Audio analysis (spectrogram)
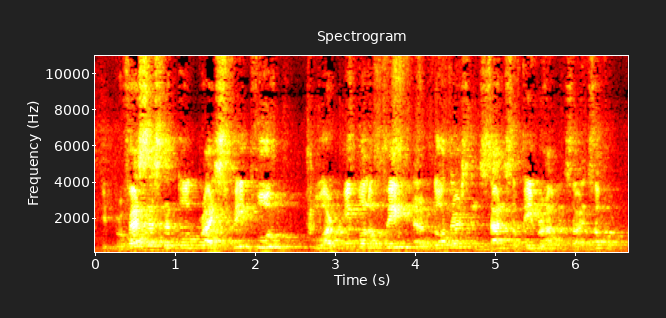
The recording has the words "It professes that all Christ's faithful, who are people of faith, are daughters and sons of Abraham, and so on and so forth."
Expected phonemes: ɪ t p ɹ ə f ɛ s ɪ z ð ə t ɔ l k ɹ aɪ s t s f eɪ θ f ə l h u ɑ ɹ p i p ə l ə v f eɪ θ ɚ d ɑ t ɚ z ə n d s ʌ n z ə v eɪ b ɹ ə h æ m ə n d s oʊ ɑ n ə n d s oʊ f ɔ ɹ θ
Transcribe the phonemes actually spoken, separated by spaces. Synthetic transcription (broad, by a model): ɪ t p ɹ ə f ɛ s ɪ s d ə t ɔ l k ɹ aɪ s s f eɪ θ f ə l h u ɑ ɹ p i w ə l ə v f eɪ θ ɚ d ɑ t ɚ s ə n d s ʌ n s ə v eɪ b ɹ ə h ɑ m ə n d s oʊ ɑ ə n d s oʊ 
